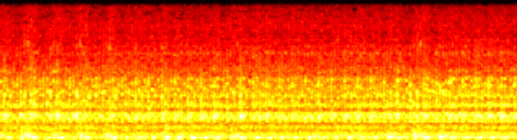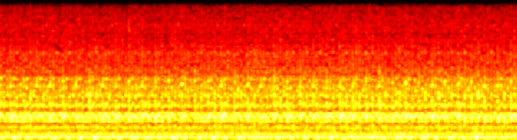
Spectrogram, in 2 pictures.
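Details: Vauxhall Corsa Ecoflex cold idle with an uneven, stumbling beat under the engine hum; a misfire when cold that has been present since new.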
